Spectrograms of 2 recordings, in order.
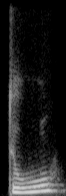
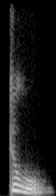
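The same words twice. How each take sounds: First: It is said in the second tone. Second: It is said in the fourth tone. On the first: It means poison. "second tone is poison" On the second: It means belly. "the last one is belly"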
